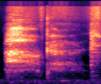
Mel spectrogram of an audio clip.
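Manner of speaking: breathy whisper of shock; whispered dismay. Real, not acted. Streamer reacting to sad chat story, whispered. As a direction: breathe it out, stunned.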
